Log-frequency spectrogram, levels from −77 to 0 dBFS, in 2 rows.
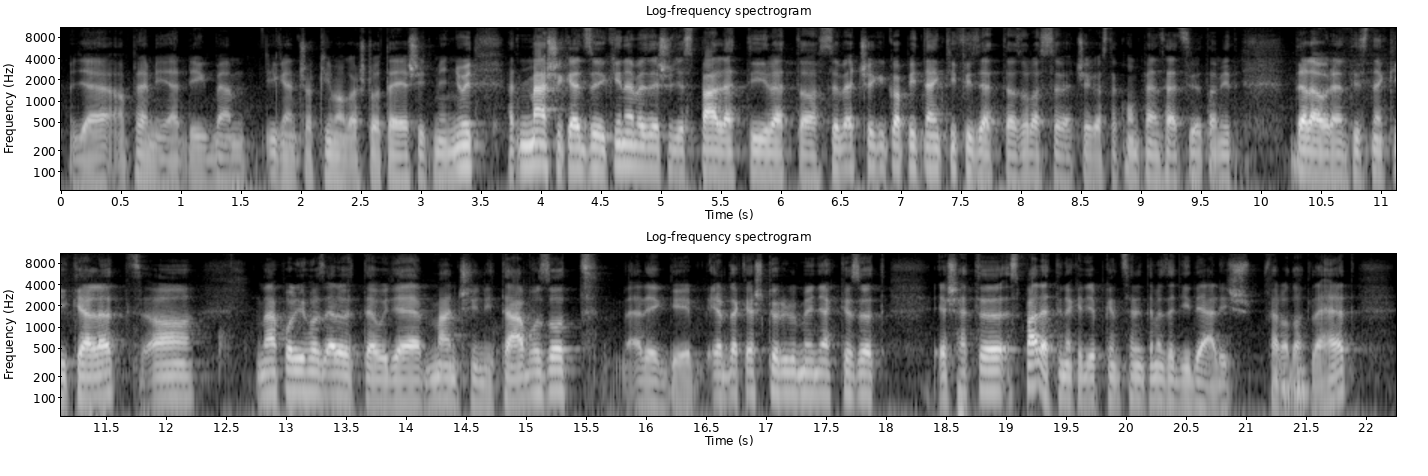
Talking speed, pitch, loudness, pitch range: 135 wpm, 95 Hz, -19 LUFS, 85-110 Hz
